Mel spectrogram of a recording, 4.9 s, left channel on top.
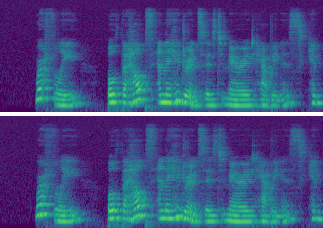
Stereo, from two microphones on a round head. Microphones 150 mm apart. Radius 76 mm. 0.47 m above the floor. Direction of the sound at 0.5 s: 50° left (ahead or behind).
